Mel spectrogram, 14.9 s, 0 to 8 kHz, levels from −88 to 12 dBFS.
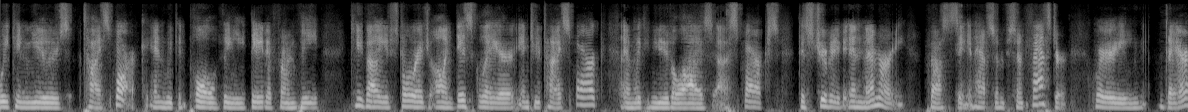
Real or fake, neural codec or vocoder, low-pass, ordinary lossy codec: fake; codec, 16 kHz, 1 kbps, FreqCodec, smaller model; 7.2 kHz; AAC, 32 kbps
